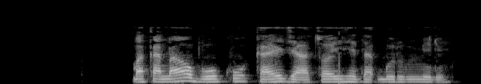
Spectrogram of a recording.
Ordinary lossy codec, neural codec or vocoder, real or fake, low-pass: MP3, 24 kbps; none; real; 7.2 kHz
